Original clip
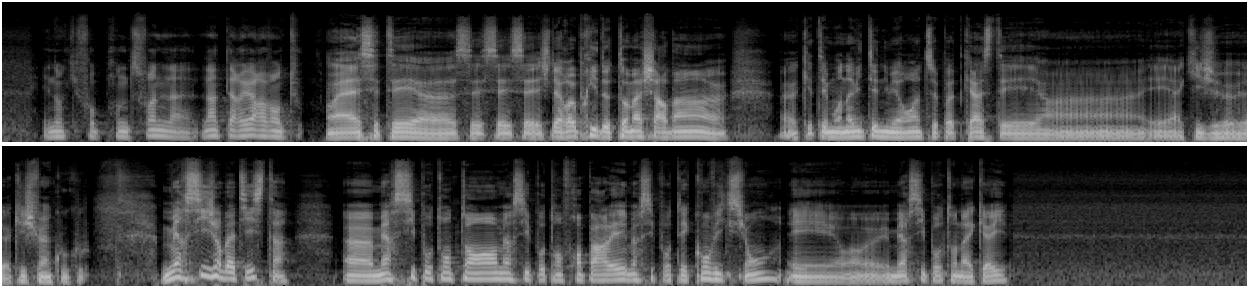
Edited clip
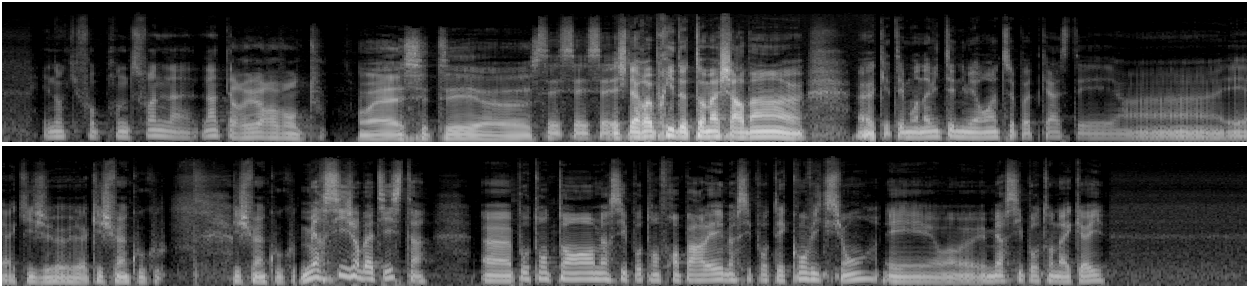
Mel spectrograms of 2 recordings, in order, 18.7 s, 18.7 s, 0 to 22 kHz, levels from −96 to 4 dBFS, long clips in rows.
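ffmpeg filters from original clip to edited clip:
-filter_complex "[0:a]asplit=10[a][b][c][d][e][f][g][h][i][j];[a]atrim=end=1.724[k];[b]atrim=start=1.72:end=3.45,asetpts=PTS-STARTPTS,asetrate=33075,aresample=44100[l];[c]atrim=start=3.446:end=4.012[m];[d]atrim=start=4.008:end=5.972,asetpts=PTS-STARTPTS,volume=9.5dB[n];[e]atrim=start=5.968:end=7.35,asetpts=PTS-STARTPTS,afade=t=out:st=0.902:d=0.48:silence=0.281838[o];[f]atrim=start=7.35:end=7.81,asetpts=PTS-STARTPTS,volume=-11dB[p];[g]atrim=start=7.81:end=10.502,asetpts=PTS-STARTPTS,afade=t=in:d=0.48:silence=0.281838[q];[h]atrim=start=9.468:end=9.932[r];[i]atrim=start=10.498:end=12.122[s];[j]atrim=start=12.428[t];[k][l]acrossfade=d=0.004:c1=hsin:c2=hsin[u];[u][m]acrossfade=d=0.004:c1=hsin:c2=hsin[v];[v][n]acrossfade=d=0.004:c1=hsin:c2=hsin[w];[o][p][q]concat=n=3:v=0:a=1[x];[w][x]acrossfade=d=0.004:c1=hsin:c2=hsin[y];[y][r]acrossfade=d=0.004:c1=hsin:c2=hsin[z];[z][s]acrossfade=d=0.004:c1=hsin:c2=hsin[aa];[aa][t]acrossfade=d=0.004:c1=hsin:c2=hsin"

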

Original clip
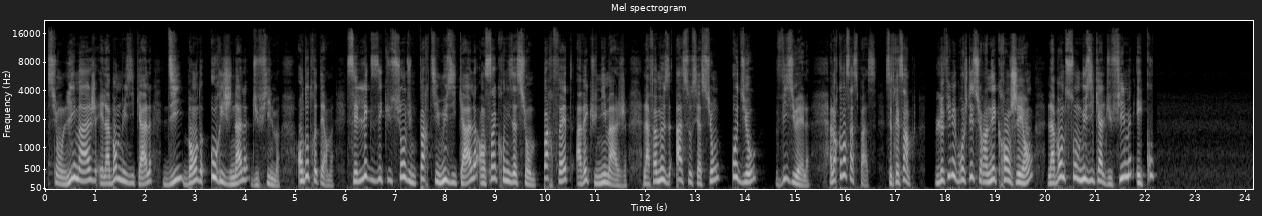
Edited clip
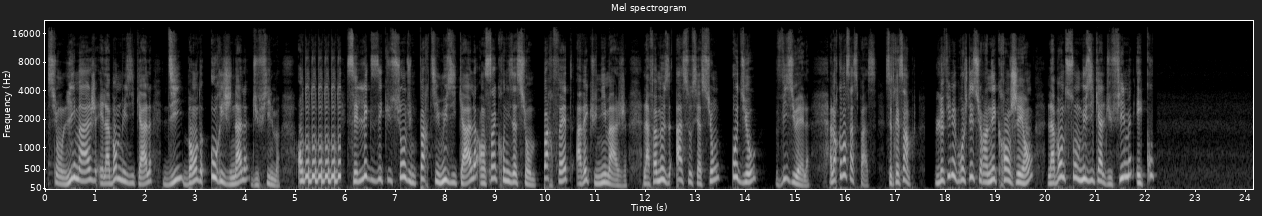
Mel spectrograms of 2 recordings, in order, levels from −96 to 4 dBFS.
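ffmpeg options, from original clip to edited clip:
-filter_complex "[0:a]asplit=7[a][b][c][d][e][f][g];[a]atrim=end=5.272[h];[b]atrim=start=5.138:end=5.272[i];[c]atrim=start=5.138:end=5.272[j];[d]atrim=start=5.138:end=5.272[k];[e]atrim=start=5.138:end=5.272[l];[f]atrim=start=5.138:end=5.272[m];[g]atrim=start=5.918[n];[h][i]acrossfade=d=0.004:c1=hsin:c2=hsin[o];[o][j]acrossfade=d=0.004:c1=hsin:c2=hsin[p];[p][k]acrossfade=d=0.004:c1=hsin:c2=hsin[q];[q][l]acrossfade=d=0.004:c1=hsin:c2=hsin[r];[r][m]acrossfade=d=0.004:c1=hsin:c2=hsin[s];[s][n]acrossfade=d=0.004:c1=hsin:c2=hsin"

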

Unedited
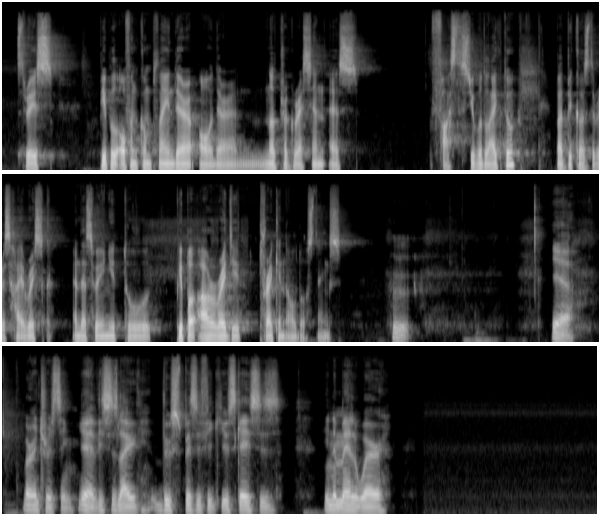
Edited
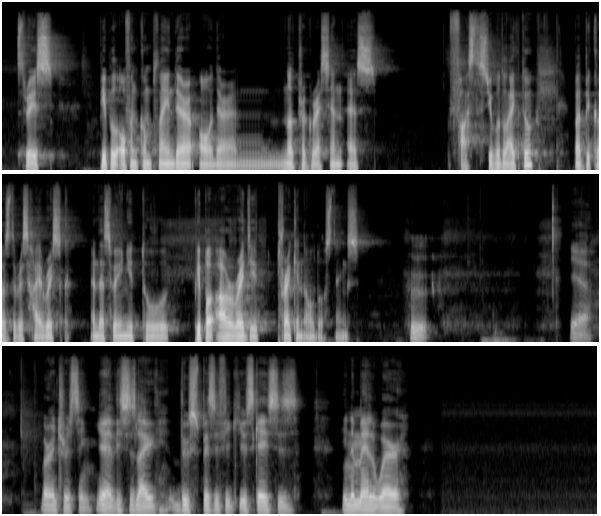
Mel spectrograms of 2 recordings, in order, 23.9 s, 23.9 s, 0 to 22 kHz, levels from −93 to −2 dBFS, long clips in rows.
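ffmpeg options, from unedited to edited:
-filter_complex "[0:a]asplit=8[a][b][c][d][e][f][g][h];[a]atrim=end=3.212[i];[b]atrim=start=3.168:end=3.212[j];[c]atrim=start=3.168:end=3.212[k];[d]atrim=start=3.168:end=3.212[l];[e]atrim=start=3.168:end=3.212[m];[f]atrim=start=3.168:end=3.212[n];[g]atrim=start=3.168:end=15.18,asetpts=PTS-STARTPTS,afade=t=out:st=12.008:d=0.004:c=hsin:silence=0.141254[o];[h]atrim=start=15.18,asetpts=PTS-STARTPTS,afade=t=in:d=1.71:c=qsin:silence=0.141254[p];[i][j]acrossfade=d=0.004:c1=hsin:c2=hsin[q];[q][k]acrossfade=d=0.004:c1=hsin:c2=hsin[r];[r][l]acrossfade=d=0.004:c1=hsin:c2=hsin[s];[s][m]acrossfade=d=0.004:c1=hsin:c2=hsin[t];[t][n]acrossfade=d=0.004:c1=hsin:c2=hsin[u];[o][p]concat=n=2:v=0:a=1[v];[u][v]acrossfade=d=0.004:c1=hsin:c2=hsin"

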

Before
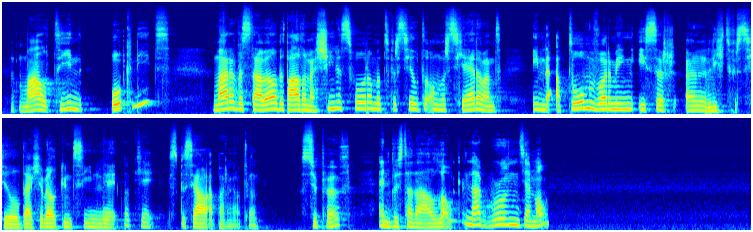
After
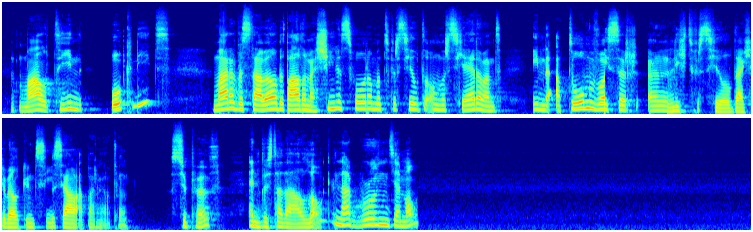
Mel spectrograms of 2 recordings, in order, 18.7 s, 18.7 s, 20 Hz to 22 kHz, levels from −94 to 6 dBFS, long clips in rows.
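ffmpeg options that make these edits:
-filter_complex "[0:a]asplit=3[a][b][c];[a]atrim=end=7.542[d];[b]atrim=start=8.008:end=10.472[e];[c]atrim=start=11.628[f];[d][e]acrossfade=d=0.004:c1=hsin:c2=hsin[g];[g][f]acrossfade=d=0.004:c1=hsin:c2=hsin"

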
